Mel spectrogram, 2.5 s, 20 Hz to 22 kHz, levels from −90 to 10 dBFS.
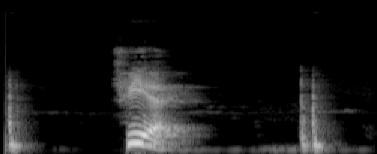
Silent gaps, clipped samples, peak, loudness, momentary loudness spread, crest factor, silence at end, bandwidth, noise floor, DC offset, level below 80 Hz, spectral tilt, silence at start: none; under 0.1%; -2 dBFS; -16 LUFS; 20 LU; 18 dB; 0.35 s; 7.2 kHz; -76 dBFS; under 0.1%; -66 dBFS; -7 dB/octave; 0.05 s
